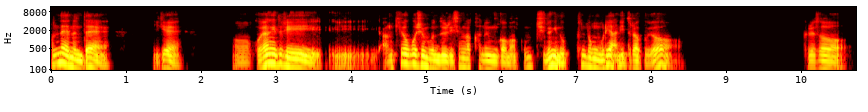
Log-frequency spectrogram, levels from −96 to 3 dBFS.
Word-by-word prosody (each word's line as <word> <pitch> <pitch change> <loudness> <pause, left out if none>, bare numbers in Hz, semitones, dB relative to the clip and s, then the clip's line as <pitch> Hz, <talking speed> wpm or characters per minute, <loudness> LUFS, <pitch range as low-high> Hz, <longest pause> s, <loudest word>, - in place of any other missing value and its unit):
혼내는데 140 - +2 0.6
이게 - - -2 0.7
어 85 0 -12
고양이들이 125 - +3
이 - - -11 0.2
안 95 - -8
키워보신 150 +2 +2
분들이 95 -3 +2
생각하는 100 -4 -3
것만큼 90 +9 -5
지능이 125 +8 +2
높은 80 - -3
동물이 110 -5 +2
아니더라고요. - - -1 1.7
그래서 95 -2 -2
105 Hz, 250 characters per minute, -25 LUFS, 95-135 Hz, 1.7 s, 고양이들이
